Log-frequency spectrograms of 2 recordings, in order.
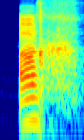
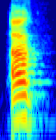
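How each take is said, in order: First: The sound flows on without any stop. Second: The sound is stopped briefly, then released. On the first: The speaker calls it wrong. "suara kita mengalir, mengalir terus" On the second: The speaker calls it right. "tertahan dulu. Ak. Lepas"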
